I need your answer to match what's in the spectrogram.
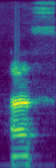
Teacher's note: नरमी के साथ इन हुरूफ को, इस हर्फ को पढ़ेंगे और आवाज़ जो है वो रखावत में होता क्या है कि आवाज़ मखरज में जारी रहती है, बंद नहीं होती।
